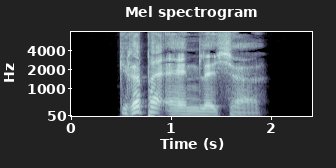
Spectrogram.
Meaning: inflection of grippeähnlich: 1. strong/mixed nominative/accusative feminine singular 2. strong nominative/accusative plural 3. weak nominative all-gender singular
- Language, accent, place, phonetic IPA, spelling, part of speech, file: German, Germany, Berlin, [ˈɡʁɪpəˌʔɛːnlɪçə], grippeähnliche, adjective, De-grippeähnliche.ogg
